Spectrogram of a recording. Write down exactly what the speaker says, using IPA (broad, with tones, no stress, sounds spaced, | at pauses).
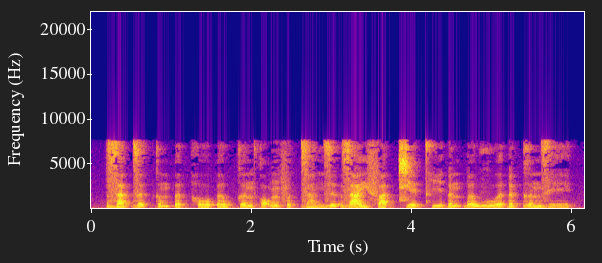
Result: z a˦˥ t̚ z ə˨˩ t̚ k ə̰˧˨ m ʔ ə˨˩ t̚ h o˨˦ ʔ ə˨˦ w k ə˧ n k ɔ̰˧˥ ŋ f ə˨˩ t̚ z a̤˨˩ n z ɨ̰˧˨ ə̯ z a˧ j f a˨˩ t̚ t͡ɕ e˧˩ t̪ʰ i˨˦ ɗ ə̰˧˨ n ɓ ə˧ w ɣ u˨˦ ə̯ ɗ ə˦˥ t̚ ɣ ə˧ n z e̤˨˩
